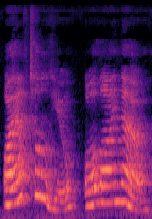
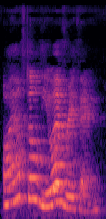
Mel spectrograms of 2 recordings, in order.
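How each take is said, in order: First: Set like a mask. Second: Said in the usual way. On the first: Acted. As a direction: close the door on him. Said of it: "caused it to set like a mask".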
